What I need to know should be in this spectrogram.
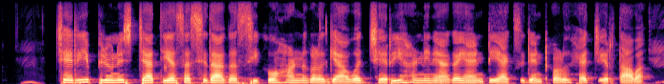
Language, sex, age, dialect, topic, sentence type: Kannada, female, 25-30, Dharwad Kannada, agriculture, statement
